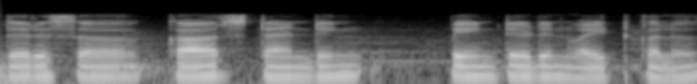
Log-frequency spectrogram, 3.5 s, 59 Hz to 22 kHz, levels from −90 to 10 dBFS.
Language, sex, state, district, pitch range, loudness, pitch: English, male, Karnataka, Bangalore, 100-105 Hz, -18 LUFS, 105 Hz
